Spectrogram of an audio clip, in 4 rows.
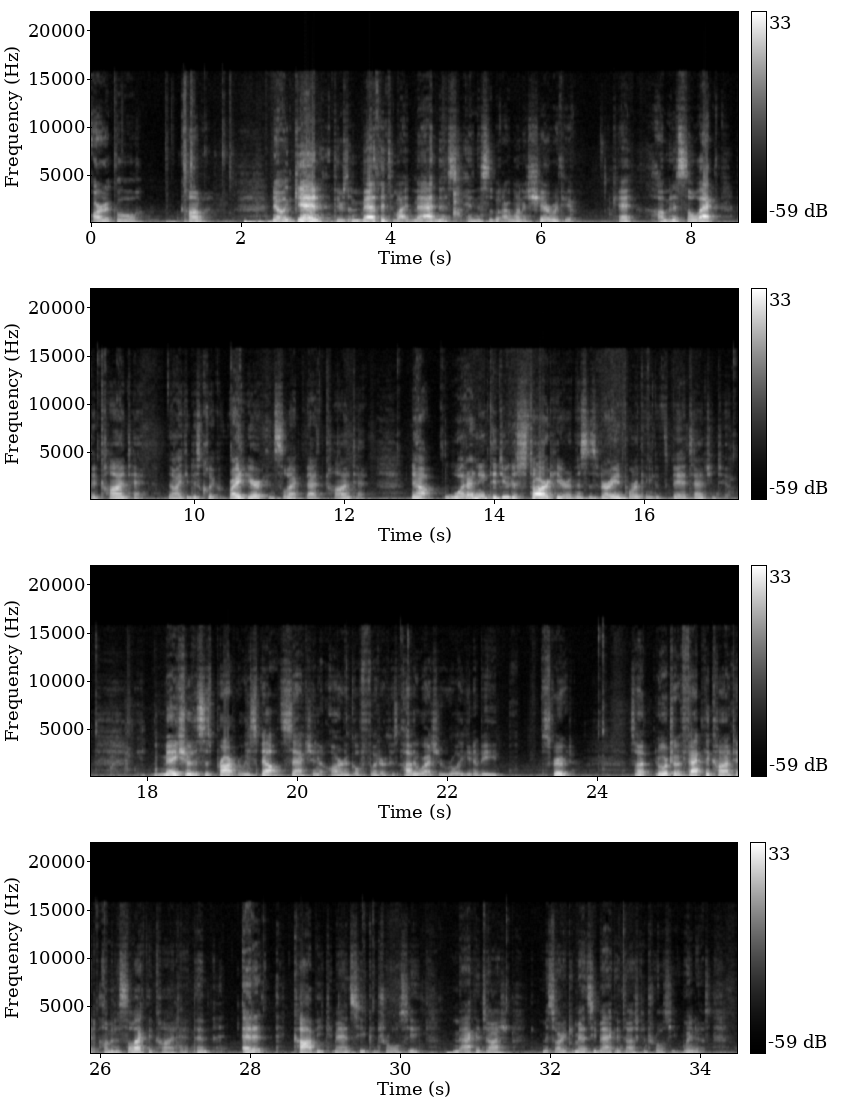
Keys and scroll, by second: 0.0-0.6 typing, 1.6 super+s.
